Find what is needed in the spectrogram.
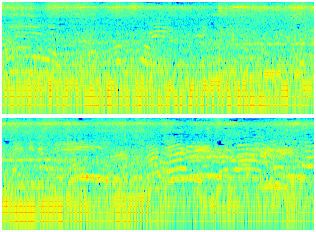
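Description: Many overlapping voices shouting and calling at once over loud background music, with the shouting busiest near the end.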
